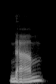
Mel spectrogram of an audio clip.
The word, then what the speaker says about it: น้ำ: น้ำ น้ำ 남처럼 발음은 모든 종류의 액체를 명명하는 데 사용됩니다.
